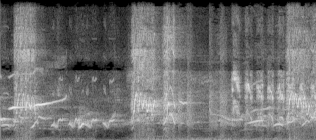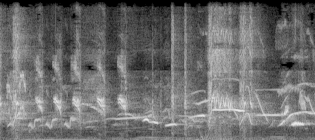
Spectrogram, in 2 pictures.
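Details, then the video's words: White-rumped shama song used to train songbirds: bursts of high buzzy trills broken by short gaps, mixed with thin whistles and sharp chirps. "Murai ribut Sangat berisik. dijamin nyaut bongkar materi."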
